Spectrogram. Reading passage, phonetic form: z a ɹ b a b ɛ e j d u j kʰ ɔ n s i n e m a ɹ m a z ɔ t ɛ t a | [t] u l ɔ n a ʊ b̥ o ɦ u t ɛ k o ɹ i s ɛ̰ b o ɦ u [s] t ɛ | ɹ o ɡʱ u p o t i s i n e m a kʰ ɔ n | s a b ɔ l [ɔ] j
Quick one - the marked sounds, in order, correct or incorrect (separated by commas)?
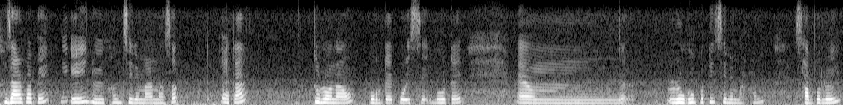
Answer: correct, incorrect, incorrect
